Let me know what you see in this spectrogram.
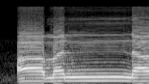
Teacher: आमन्ना नून मुशद्ददा गुन्ना होगा।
